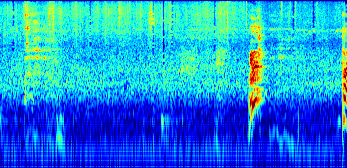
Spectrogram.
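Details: Thirty-four-day-old Corgi puppies on their first outdoor play session give two sudden, sharp yelps near the end, preceded by faint soft whimpers against a constant low background hum.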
